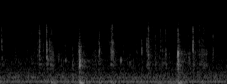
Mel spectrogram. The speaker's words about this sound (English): they're asking you if you're eating, if you're typing. I'm chewing gum. I was typing.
